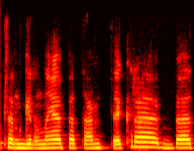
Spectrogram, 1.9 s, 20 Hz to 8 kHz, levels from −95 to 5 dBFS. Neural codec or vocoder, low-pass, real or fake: none; 7.2 kHz; real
